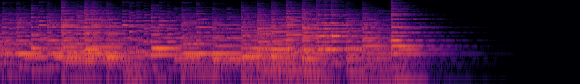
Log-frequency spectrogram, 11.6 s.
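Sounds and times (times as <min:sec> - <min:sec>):
piano accompaniment track: 0:00.0 - 0:09.3.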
